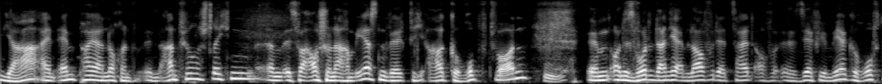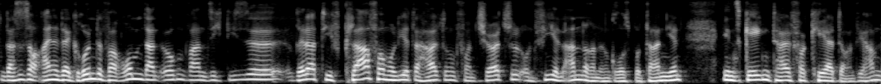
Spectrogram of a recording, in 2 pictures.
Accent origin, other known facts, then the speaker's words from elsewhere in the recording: Cologne, North Rhine-Westphalia, Germany; ich komme ja aus Köln hier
